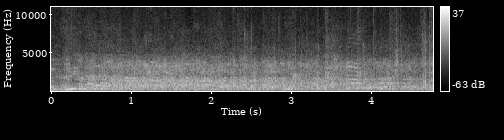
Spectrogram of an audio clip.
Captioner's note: audience laughter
